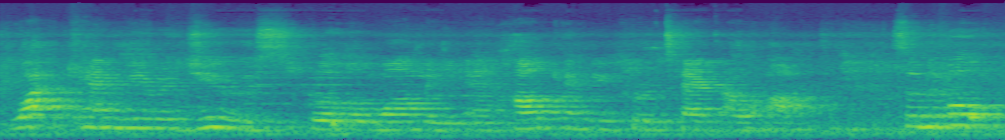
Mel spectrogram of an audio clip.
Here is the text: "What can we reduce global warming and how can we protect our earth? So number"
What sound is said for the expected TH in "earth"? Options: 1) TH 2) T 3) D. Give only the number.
2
